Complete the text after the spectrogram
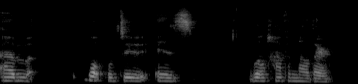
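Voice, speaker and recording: The speaker talks at a moderate pace with a Scottish accent. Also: woman. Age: 60s. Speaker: writer and illustrator. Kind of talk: personal testimony in a webinar talk. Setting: recorded webinar. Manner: conversational with hesitations.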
